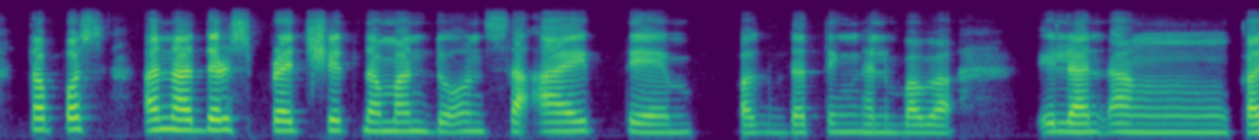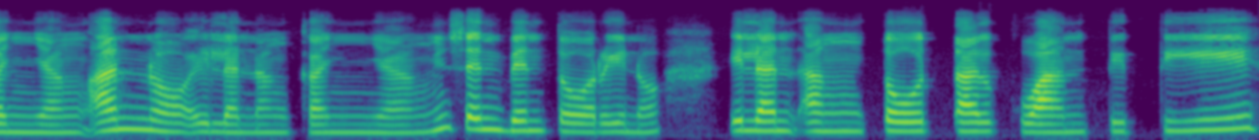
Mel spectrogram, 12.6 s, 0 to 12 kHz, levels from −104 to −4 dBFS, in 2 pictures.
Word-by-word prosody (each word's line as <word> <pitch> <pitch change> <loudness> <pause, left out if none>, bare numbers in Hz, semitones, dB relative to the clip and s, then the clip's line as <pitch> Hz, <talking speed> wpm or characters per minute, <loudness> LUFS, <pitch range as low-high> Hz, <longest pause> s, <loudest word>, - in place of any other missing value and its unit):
Tapos 270 +1 +1 0.2
another 255 0 +6
spreadsheet 240 0 +1
naman 225 0 0
doon 215 +1 -5
sa 210 - -2
item 215 -3 0 0.2
pagdating 195 +2 -7
halimbawa, 190 -1 -4 0.4
ilan 210 0 +1
ang 205 -1 -1 0.5
kanyang 195 -1 -1
ano, 240 -3 +4
ilan 200 -1 -3
ang 195 0 -8
kanyang 195 +1 -5
yung 290 - -5
sa 275 -2 +6
inventory 230 -5 -1
'no, 200 +1 -9 0.4
ilan 235 -1 +5
ang 220 0 -1
total 225 -1 +3
quantity 220 +7 +1
215 Hz, 115 wpm, -23 LUFS, 195-235 Hz, 0.5 s, another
